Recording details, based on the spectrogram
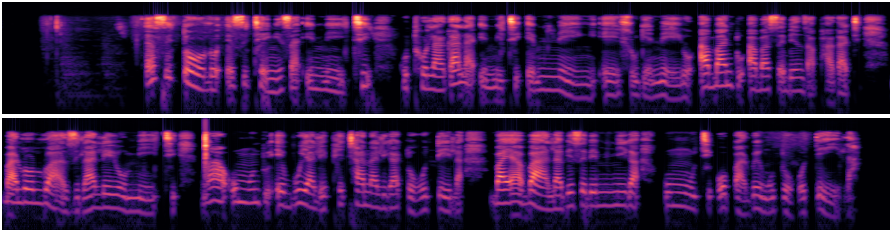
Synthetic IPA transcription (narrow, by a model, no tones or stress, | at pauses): esitʼɔlɔʔesitʰeŋisa̰ʔimitʰiɣutʰɔlaɣala̰ʔimitʰiʔemiineŋiejeɬuɣɛ̰nɛːjɔ̰aβantʼuʔaβasɛβɛnd͡zʱa̰pʰa̰ɣa̰tʰi̥βa̰lɔlwa̰zilalɛjɔmiːtʰiŋ͡ǁaʔumuntʼuʔeβujalɛpʰɛt͡ʃʼʰanaliɣad̥ʱɔɣɔtʼɛla̰βaja̰βalaβɛsɛβem̩niɣaumutʰiʔɔb̥ʱalwɛŋud̥ʱɔɣɔtʼɛːla̰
